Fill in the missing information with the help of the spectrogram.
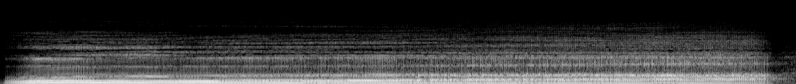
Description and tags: The adult phase of a growing (now grown) monster
Recorded using NGT-2 directly by laptop microphone in. Pitch shifted using Audacity.
fx, monster, voice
